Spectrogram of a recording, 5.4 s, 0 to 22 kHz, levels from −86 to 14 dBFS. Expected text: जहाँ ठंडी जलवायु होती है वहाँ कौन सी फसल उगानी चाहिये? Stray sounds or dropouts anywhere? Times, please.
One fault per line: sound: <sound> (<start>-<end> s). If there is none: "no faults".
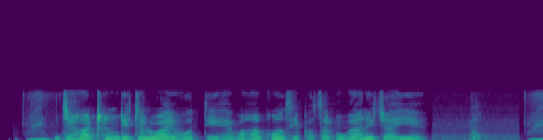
sound: bark (4.7-5.0 s)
